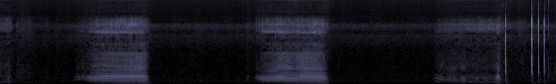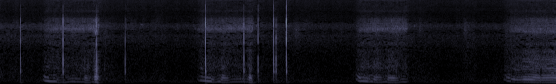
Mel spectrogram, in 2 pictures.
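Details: Female English Bulldog cozy in a blanket, snoring: loud, buzzing, rattling snores on each breath, about six in twenty seconds, some with wet clicking sounds between.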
